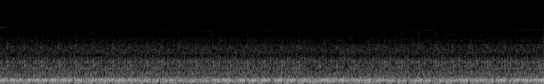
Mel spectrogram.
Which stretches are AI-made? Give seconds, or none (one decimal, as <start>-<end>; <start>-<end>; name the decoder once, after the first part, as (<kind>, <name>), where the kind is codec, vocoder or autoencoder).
3.1-3.7 (codec, HILCodec)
